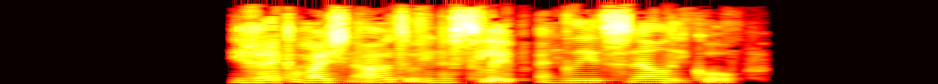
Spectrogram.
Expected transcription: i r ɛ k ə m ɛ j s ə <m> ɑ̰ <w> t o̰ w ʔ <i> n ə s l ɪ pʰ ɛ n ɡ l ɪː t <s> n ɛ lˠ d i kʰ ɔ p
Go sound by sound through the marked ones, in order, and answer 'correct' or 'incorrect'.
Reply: incorrect, correct, incorrect, correct

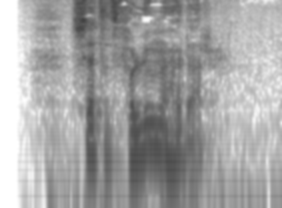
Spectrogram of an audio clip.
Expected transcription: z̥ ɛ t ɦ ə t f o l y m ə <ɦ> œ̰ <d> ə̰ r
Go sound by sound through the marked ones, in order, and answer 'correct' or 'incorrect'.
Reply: correct, correct

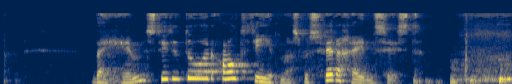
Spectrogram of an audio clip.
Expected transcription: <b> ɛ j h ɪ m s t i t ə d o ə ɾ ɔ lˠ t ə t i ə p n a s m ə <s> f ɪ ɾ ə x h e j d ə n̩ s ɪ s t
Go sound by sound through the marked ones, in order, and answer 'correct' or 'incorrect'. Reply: correct, correct

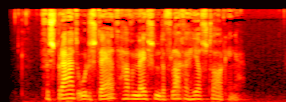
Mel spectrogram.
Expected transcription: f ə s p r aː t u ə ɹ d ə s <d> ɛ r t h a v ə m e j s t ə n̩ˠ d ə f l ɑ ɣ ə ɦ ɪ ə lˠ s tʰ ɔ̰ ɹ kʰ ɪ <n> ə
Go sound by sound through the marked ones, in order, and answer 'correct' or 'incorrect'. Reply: incorrect, incorrect

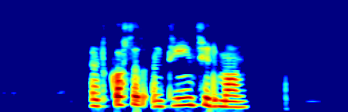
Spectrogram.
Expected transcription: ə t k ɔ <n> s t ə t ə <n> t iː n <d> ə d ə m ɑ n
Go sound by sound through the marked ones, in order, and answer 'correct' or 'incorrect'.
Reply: incorrect, correct, incorrect

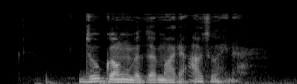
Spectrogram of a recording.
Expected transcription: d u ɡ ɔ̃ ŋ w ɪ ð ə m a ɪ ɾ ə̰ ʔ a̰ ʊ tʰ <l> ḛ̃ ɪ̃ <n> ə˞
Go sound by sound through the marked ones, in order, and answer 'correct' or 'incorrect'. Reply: correct, correct

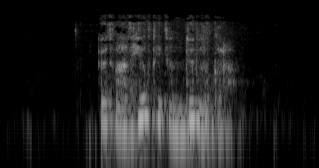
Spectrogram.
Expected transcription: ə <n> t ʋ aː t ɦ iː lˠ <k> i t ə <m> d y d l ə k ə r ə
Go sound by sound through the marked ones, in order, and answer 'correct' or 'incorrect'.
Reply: incorrect, incorrect, incorrect

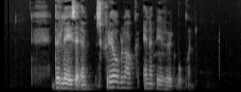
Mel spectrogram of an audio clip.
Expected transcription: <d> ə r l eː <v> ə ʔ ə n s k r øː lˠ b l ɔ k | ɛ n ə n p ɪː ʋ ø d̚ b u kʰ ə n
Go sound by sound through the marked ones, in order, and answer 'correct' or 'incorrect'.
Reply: correct, incorrect

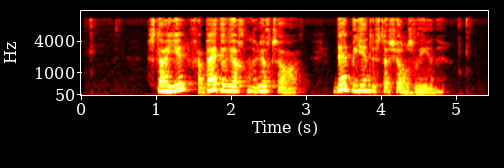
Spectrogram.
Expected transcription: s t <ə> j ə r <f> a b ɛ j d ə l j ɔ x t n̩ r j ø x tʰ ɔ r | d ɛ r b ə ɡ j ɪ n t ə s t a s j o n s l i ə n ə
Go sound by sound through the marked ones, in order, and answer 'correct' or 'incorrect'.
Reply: incorrect, correct

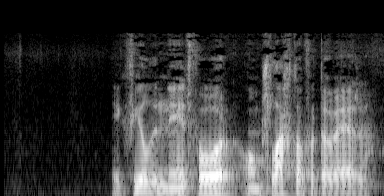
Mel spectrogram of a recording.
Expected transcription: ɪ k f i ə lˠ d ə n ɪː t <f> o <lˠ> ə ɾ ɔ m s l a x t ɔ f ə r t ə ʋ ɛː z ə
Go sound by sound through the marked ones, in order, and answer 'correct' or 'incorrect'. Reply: correct, incorrect

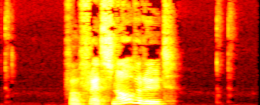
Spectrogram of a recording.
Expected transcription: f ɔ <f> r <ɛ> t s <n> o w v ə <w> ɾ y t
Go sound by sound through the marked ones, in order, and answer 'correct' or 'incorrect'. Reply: correct, correct, correct, incorrect

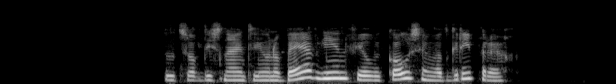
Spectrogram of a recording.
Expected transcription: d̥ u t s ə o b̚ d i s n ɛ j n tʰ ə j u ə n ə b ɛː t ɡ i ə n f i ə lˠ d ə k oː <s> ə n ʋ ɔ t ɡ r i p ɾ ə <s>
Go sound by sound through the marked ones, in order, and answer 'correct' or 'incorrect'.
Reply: correct, incorrect

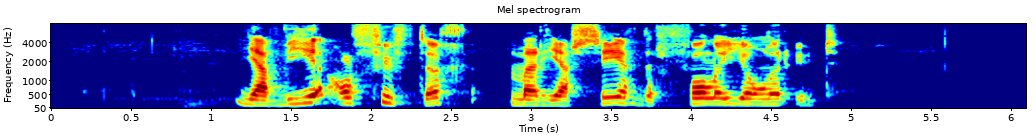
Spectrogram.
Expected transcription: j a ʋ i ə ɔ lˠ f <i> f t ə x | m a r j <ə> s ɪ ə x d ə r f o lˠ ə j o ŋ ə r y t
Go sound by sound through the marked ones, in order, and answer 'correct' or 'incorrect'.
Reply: incorrect, incorrect

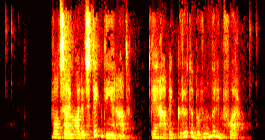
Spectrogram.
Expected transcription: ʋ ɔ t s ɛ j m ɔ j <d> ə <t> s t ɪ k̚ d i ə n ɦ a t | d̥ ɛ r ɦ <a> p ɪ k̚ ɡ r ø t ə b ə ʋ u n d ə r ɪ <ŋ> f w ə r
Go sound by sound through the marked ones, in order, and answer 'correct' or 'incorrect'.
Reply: correct, correct, correct, correct

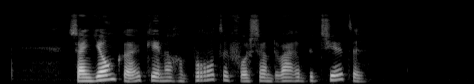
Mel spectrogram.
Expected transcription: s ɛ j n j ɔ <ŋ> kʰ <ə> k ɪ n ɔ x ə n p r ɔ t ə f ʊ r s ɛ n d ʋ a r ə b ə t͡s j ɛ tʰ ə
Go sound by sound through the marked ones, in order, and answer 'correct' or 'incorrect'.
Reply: correct, correct

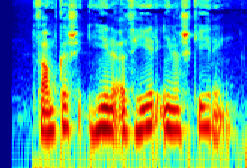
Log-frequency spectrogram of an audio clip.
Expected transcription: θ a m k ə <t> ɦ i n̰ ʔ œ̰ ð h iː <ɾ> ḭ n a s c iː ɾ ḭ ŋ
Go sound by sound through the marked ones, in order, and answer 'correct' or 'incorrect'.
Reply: incorrect, correct

